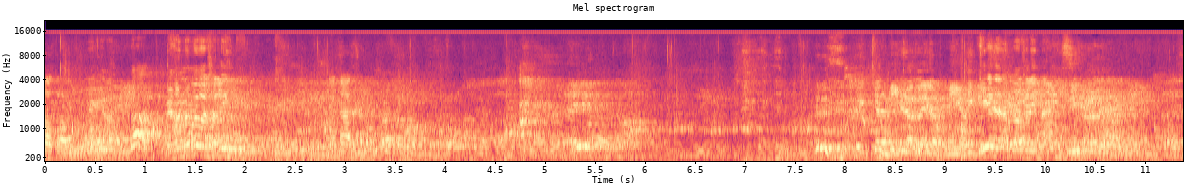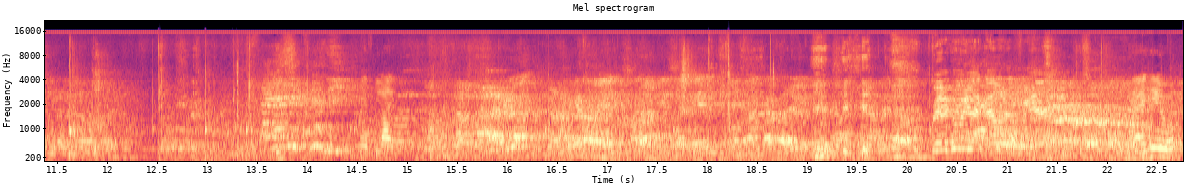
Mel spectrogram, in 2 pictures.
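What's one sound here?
A young man talks calmly in an echoing hall.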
